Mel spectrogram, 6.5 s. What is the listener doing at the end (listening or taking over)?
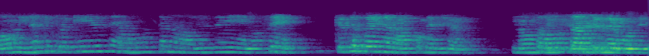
listening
